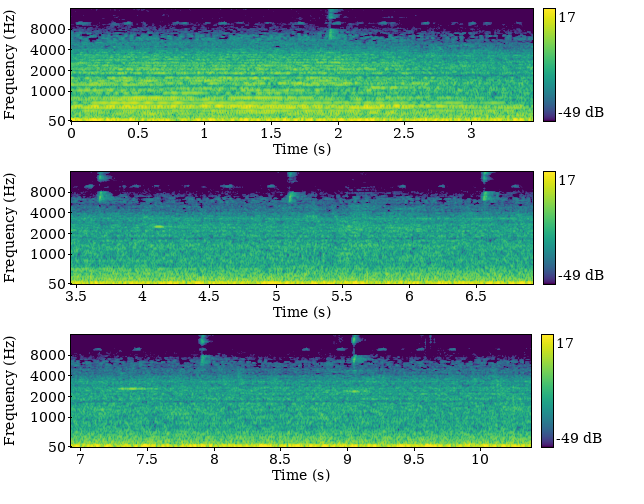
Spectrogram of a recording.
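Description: A train on the move, slowly gathering speed: a steady low rumble throughout, with a steady pitched tone that fades out about three seconds in and faint ticks about every second and a half.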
